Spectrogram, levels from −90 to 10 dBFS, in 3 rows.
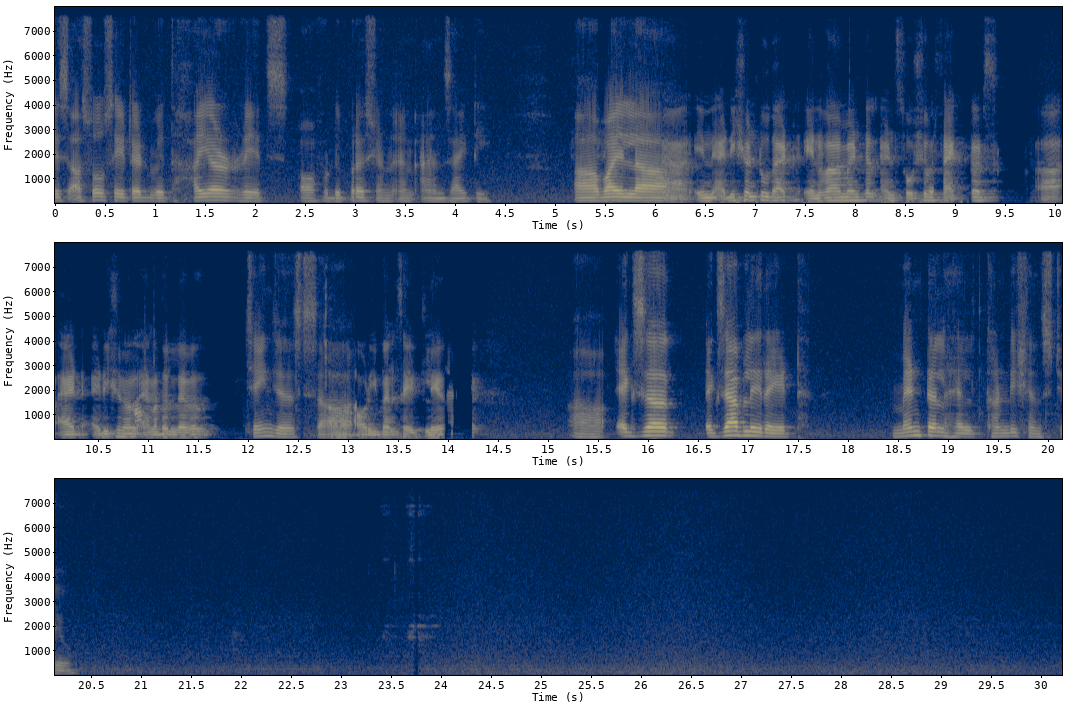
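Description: From 6.44 to 14.21 s the talker keeps dipping deeply and breaking up in pieces, adding up to roughly 5 s of damaged speech. That's speech suppressed in double talk, likely from the echo canceller failing to tell the near talker from loudspeaker echo while both sides spoke, so it clamped down on everything.

Inside that stretch, at 9.60 to 9.76 s, the room sound drops out by about 34 dB for roughly 150 ms. That's background gated by the echo canceller: it slammed the mic down while the loudspeaker was playing, then let go, and the ambience snaps back.

Echo leak shows up three times, each a copy of the voice trailing 264 ms behind, likely from a loudspeaker-side canceller letting residual pickup through. There's a brief scrap at 10.06 s about 20 dB down, a strong stretch from 11.98 to 15.06 s only about 10 dB under the speech, and a faint one from 20.74 to 23.94 s about 30 dB down.

There are three short stalls from a late packet, at 12.52 s (36 ms), 19.58 s (23 ms) and 23.73 s (40 ms). 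Each time the jitter buffer ran dry, so the last bit of sound gets held too long, with a slight buzz or dip, until the packet turns up. Nothing is actually lost. All of this sits on the G.722 call path, where nothing comes through above 8 kHz.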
